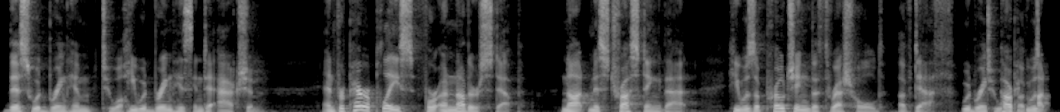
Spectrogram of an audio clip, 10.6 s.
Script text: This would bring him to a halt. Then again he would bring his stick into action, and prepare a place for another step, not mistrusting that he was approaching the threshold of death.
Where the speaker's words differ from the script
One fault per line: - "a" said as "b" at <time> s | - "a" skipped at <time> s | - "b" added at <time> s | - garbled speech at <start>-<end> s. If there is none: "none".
- "halt Then again" skipped at 1.3 s
- "stick" skipped at 1.9 s
- garbled speech at 9.6-10.5 s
